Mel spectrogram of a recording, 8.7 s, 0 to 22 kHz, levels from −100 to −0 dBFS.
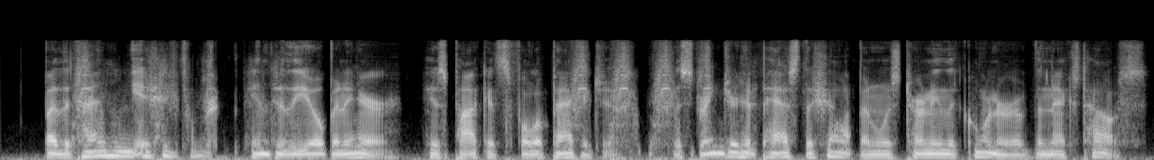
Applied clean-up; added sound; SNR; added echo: neural diffusion model UNIVERSE++.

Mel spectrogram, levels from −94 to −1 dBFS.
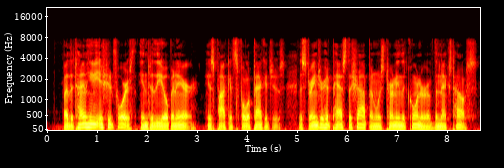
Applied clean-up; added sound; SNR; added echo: none; none; none; none.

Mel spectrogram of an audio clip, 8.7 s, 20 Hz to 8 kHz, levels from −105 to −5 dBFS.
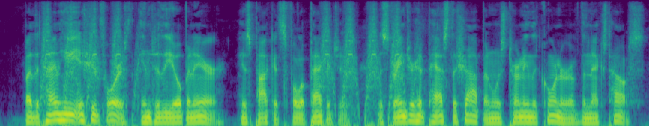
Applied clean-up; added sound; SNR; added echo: neural mask model Resemble Enhance denoiser.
